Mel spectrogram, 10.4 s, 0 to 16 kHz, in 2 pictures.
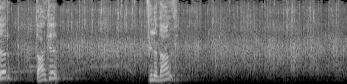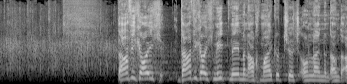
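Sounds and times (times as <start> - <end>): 
speech: 0.0 - 1.0, 2.2 - 2.8, 7.0 - 10.4
audience applause: 0.0 - 7.5.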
